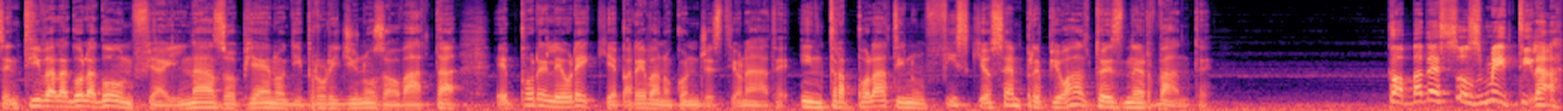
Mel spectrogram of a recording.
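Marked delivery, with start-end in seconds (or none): 9.2-10.4 shrill, high, terrified, scared yell. Ziggy, alone in the empty, silent spaceship, calls out to Cobb; shouted. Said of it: "urlò Ziggy nell'astronave vuota e silente".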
